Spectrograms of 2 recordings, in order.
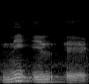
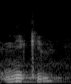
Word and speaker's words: nihil: el concepto de nada, en latín nihil, con H intercalada, o en su otra pronunciación que tiene, níquil, quiere decir nada.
